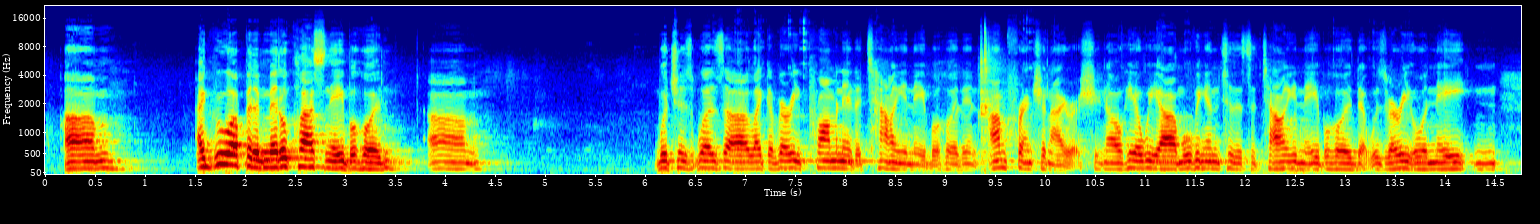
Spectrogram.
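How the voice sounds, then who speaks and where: Audible room echo surrounds a woman whose very deep, low pitch and dark, mellow tone come at a moderate pace. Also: ordinary pitch variation. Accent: American. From Massachusetts, Revere (US New England). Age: 60s. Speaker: recovery program member giving testimony. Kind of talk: testimony. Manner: halting, many fillers.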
